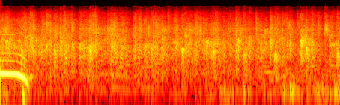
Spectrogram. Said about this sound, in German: Ihr habt letztes Jahr geheiratet, oder? Ja. Ja. Wer hat ihn noch nicht gratuliert? Dann jetzt die Chance. Ein Applaus für die beiden. Herzlichen Glückwunsch.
